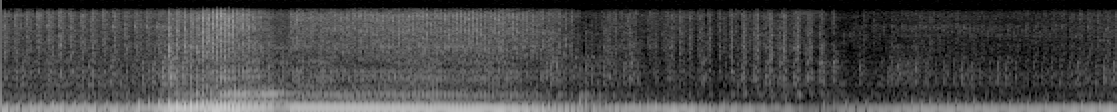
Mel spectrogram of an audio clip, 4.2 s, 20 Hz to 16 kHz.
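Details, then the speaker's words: Turbo Suzuki Swift ZC31S (TM square turbo), revved repeatedly: a quick blip swells into a deep roar that falls away unevenly with a rough, chuffing note while the exhaust visibly shakes. Abnormal exhaust noise, cause unknown. "See that shake in the exhaust? And that sound it's making? Go again, one more time. Very unusual."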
